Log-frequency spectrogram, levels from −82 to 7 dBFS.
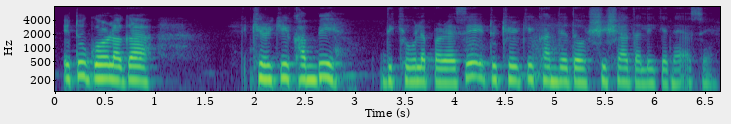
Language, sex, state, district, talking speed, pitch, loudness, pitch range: Nagamese, male, Nagaland, Kohima, 170 wpm, 200 Hz, -16 LUFS, 185-220 Hz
